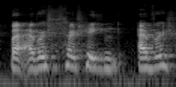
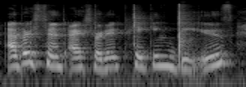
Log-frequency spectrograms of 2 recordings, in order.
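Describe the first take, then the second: First: Talking with a retainer in; words slurred by a retainer; wearing a retainer. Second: Said in the usual way. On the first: Real, not acted. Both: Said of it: "I have my retainers on and I can't talk".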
